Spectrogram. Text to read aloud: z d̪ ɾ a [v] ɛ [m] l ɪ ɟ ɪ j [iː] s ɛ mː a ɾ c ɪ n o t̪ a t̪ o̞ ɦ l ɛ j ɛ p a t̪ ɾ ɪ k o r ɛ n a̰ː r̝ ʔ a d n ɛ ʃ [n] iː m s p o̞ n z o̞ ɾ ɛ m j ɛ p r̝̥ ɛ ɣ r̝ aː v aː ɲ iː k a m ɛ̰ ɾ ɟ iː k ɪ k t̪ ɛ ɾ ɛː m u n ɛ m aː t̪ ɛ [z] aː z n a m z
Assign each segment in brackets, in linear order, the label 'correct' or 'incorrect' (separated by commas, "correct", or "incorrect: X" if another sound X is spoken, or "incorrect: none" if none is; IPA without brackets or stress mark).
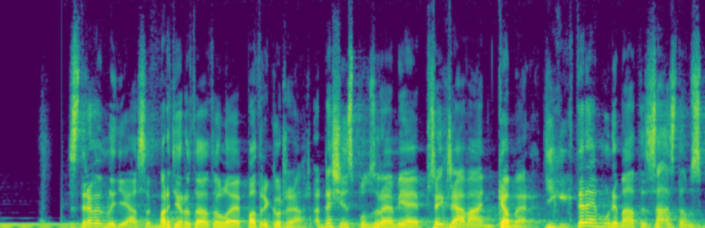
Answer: correct, correct, incorrect: aː, incorrect: ɲ, correct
